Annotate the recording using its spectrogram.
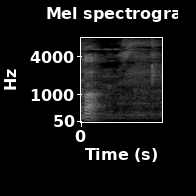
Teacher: জিহ্বার আগার পিঠ তার বরাবর উপরের তালুর সঙ্গে লাগিয়ে উচ্চারণ করতে হবে র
